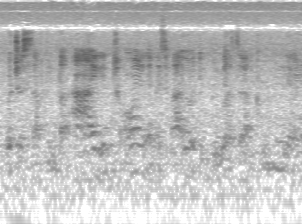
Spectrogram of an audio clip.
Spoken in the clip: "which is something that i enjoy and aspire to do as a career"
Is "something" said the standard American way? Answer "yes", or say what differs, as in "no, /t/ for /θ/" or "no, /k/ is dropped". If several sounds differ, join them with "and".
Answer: yes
